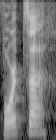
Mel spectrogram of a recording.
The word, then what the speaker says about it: Forza: gotcha um it's Forza isn't it pronounced fortza fortza Forza it's Italian I'm not sure yeah I think it's I think it's the proper way is like fortza like there's a t at the end I just want I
